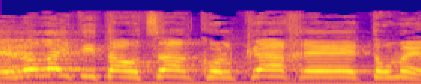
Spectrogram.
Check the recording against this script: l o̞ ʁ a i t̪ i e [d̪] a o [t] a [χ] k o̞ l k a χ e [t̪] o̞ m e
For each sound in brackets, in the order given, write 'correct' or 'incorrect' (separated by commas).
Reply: incorrect, incorrect, incorrect, correct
